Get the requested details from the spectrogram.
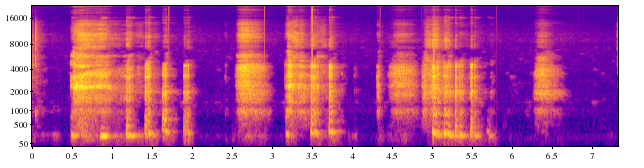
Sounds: Laughter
